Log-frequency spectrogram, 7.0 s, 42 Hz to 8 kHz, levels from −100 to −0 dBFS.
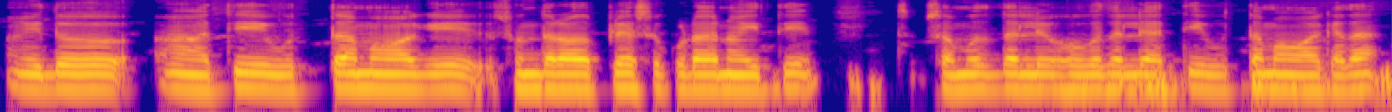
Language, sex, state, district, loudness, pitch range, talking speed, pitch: Kannada, male, Karnataka, Bijapur, -18 LUFS, 125-130 Hz, 105 wpm, 125 Hz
